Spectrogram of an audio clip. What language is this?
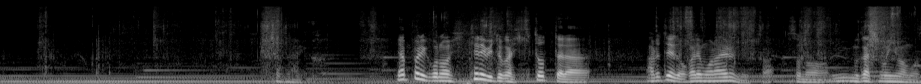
Japanese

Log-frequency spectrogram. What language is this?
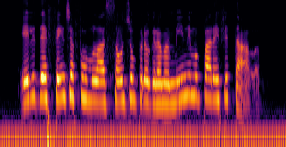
Portuguese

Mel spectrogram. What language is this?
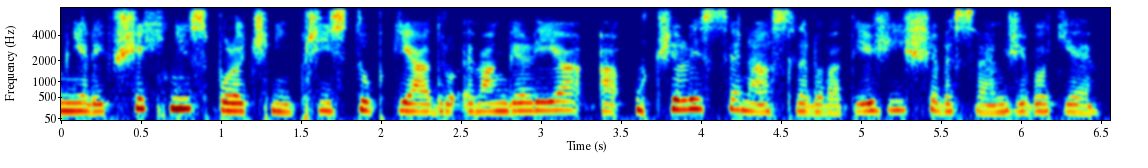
Czech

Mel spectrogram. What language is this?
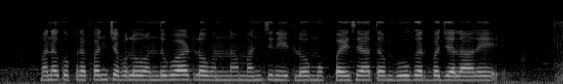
Telugu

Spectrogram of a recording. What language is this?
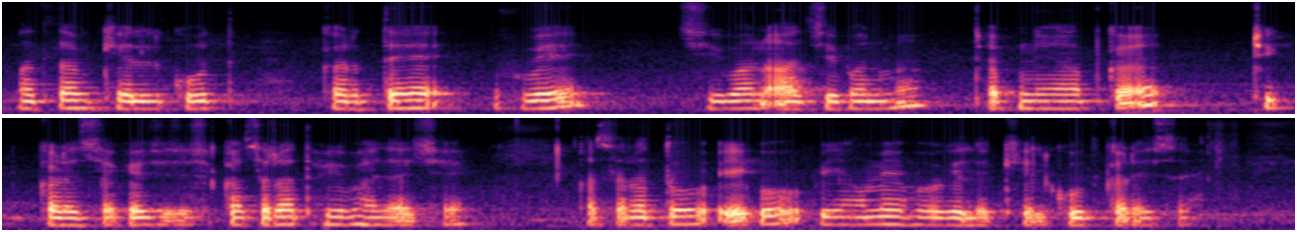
Maithili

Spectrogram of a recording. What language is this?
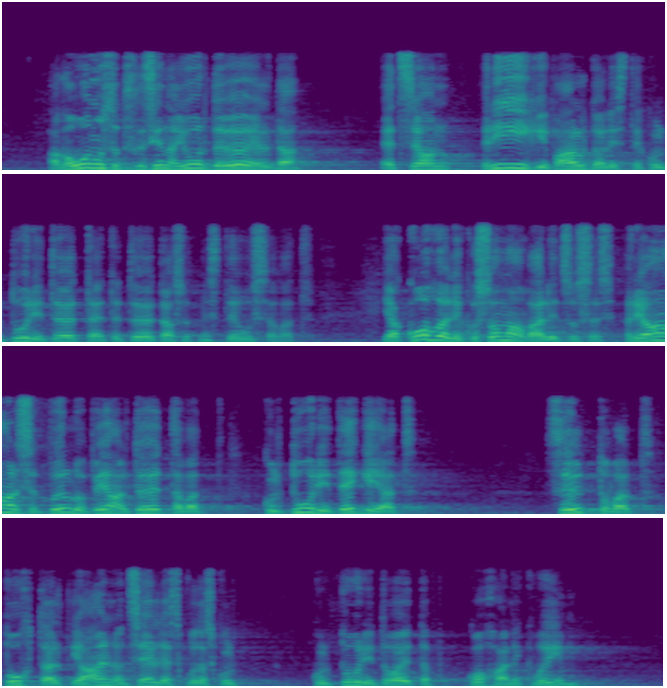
Estonian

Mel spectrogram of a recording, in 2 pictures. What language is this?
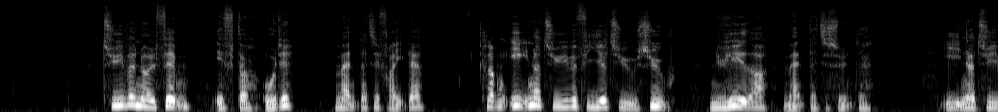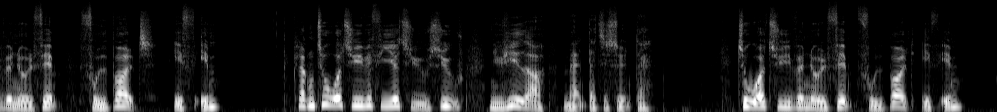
Danish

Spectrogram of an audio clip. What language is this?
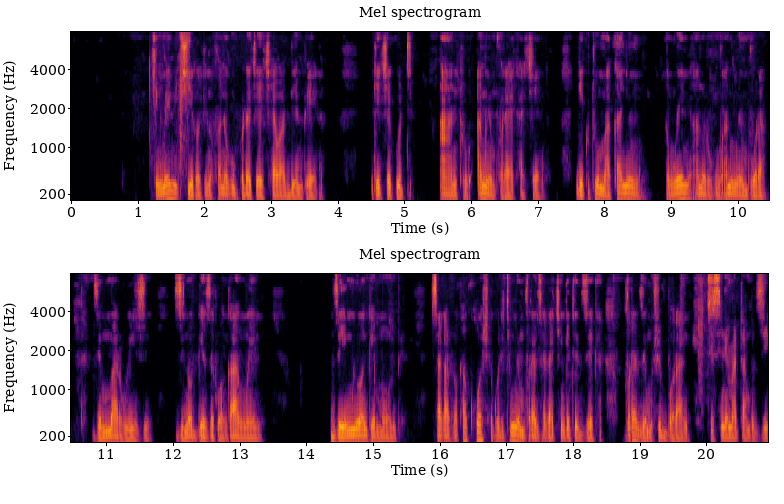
Ndau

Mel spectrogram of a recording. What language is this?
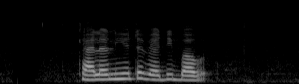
Sinhala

